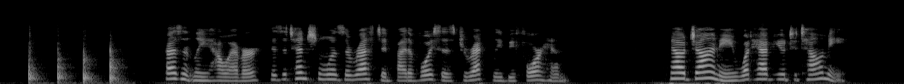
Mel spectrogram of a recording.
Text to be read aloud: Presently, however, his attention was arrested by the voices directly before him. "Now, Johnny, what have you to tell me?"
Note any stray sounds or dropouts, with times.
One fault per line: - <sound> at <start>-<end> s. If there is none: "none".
- thud at 0.3-1.4 s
